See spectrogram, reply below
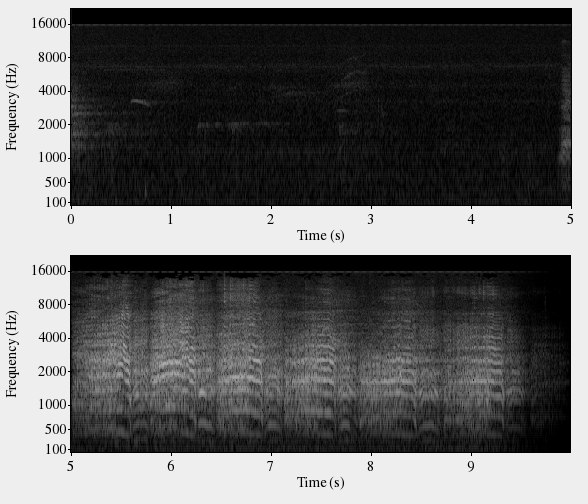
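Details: Blue-and-yellow macaw calling to locate its mate. About five seconds of near silence, then loud, harsh, raspy squawks in a rapid, fairly regular series for about four seconds before fading out.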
